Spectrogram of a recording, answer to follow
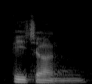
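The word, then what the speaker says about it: vision: 입술을 아래 혀에 지그시 물고 V 발음한다고 그랬어요. 비전. 함께 한번 해봐요. 비전.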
